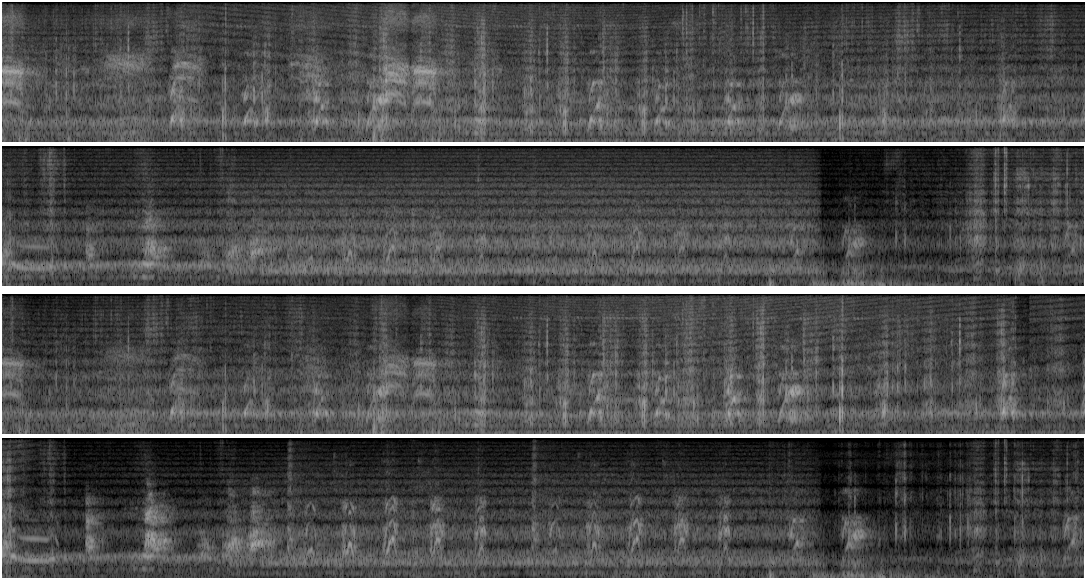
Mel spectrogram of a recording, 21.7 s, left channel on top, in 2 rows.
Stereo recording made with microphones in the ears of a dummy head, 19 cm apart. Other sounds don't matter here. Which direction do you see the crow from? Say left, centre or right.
left.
